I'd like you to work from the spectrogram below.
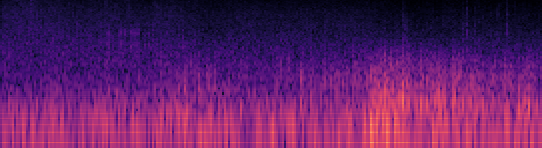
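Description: A thunderstorm with wind and lightning roars as a steady, dense wash of rain and wind noise over low rumbling thunder, swelling louder shortly before the end.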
